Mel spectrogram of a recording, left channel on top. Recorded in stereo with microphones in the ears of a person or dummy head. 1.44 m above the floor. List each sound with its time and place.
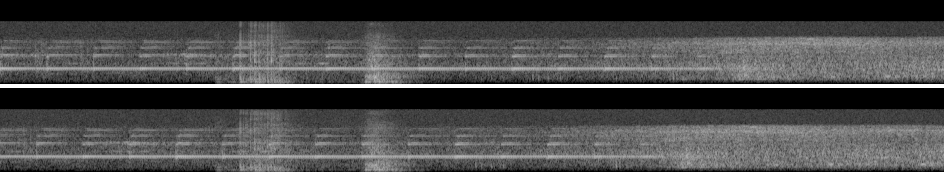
2.1 s a zipper: 30° left (ahead or behind), 5.5 m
